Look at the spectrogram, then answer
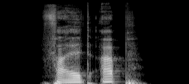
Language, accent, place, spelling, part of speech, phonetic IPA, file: German, Germany, Berlin, fallt ab, verb, [ˌfalt ˈap], De-fallt ab.ogg
- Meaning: inflection of abfallen: 1. second-person plural present 2. plural imperative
